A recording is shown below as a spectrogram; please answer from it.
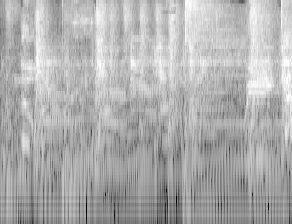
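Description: Classic rock song playing: electric guitar over bass and drums, with a steady beat.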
